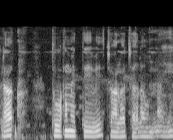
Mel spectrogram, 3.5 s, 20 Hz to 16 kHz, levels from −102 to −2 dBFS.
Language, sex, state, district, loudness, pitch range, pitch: Telugu, female, Andhra Pradesh, Sri Satya Sai, -21 LUFS, 120-135 Hz, 125 Hz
